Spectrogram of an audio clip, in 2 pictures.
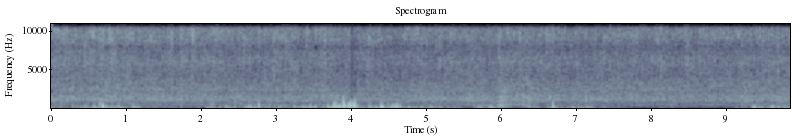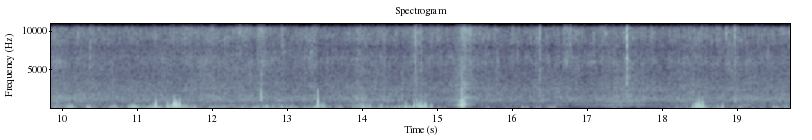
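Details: Bee collecting pollen, a low buzz that swells in irregular bursts, drops to near quiet for a moment, then returns in dense waves, with a few faint clicks and brief higher tones.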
